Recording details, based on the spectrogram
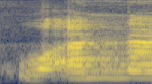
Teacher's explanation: یہاں پر نون مشدد غنہ کے ساتھ پڑھیں گے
